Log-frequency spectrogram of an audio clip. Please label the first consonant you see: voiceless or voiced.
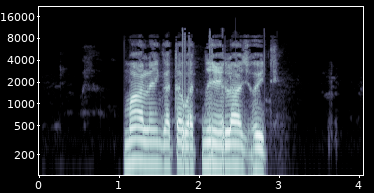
voiced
